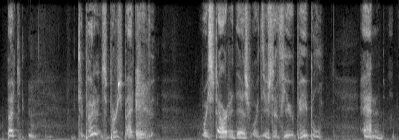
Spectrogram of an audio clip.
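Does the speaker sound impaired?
Yes: voice damage from cancer; raspy voice, voice box destroyed by cancer.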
